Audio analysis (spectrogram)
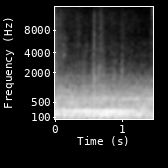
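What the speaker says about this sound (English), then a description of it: "Nice sound from the performance exhaust." A 2021 Cupra Ateca with 300 hp and a performance exhaust gives a steady, low droning hum while driving, even and continuous throughout the short stretch.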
